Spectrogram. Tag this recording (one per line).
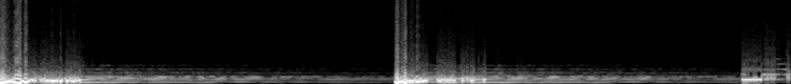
field
sample
ambient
